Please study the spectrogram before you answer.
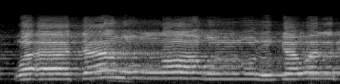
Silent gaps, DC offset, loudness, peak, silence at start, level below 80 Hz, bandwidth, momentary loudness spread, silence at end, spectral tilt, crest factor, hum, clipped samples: none; under 0.1%; -17 LUFS; -2 dBFS; 0 s; -70 dBFS; 11 kHz; 8 LU; 0 s; 0 dB/octave; 16 dB; none; under 0.1%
